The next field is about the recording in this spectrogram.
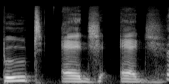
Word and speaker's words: Buttigieg: One thing I like about Donald Trump is the way that he says Buttigieg's name, like boot, edge, edge. – They call him Mayor Pete because nobody can pronounce his last name. Here's what you do. Boot, edge, edge.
